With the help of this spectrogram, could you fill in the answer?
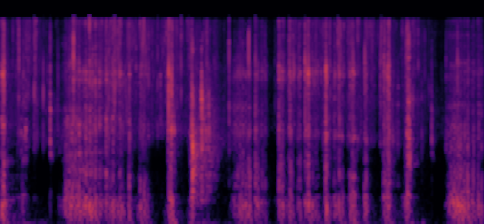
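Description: A dry, solid light blue soap bar held in hand is shaved into flakes with a metal utility blade. Repeated crunchy, bright scraping strokes with a papery tearing texture come in quick, uneven bursts with brief pauses between them.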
